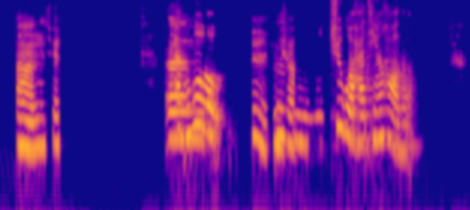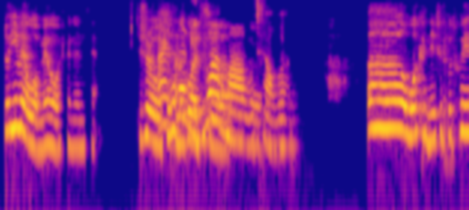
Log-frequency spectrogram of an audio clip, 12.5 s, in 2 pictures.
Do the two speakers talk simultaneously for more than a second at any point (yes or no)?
yes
